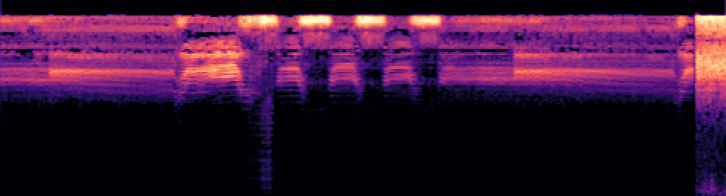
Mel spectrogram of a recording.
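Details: A cicada's high continuous buzz that swells and breaks into several louder uneven pulses midway, then resumes a steady drone before a sharp loud burst at the end.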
